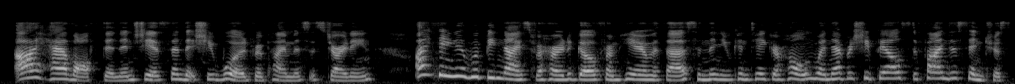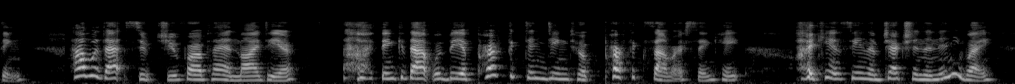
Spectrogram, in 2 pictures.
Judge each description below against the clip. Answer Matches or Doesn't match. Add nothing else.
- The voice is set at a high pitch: Matches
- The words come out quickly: Matches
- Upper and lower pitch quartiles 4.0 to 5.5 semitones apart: Matches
